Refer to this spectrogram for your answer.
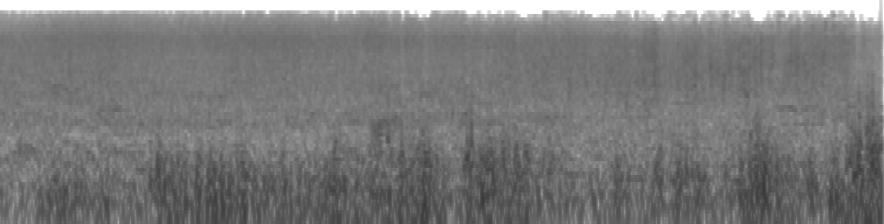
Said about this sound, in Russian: Поливает очень хорошо. Ветрено. Вы знаете, ветрено. Может быть, вы даже чувствуете по звуку камеры.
